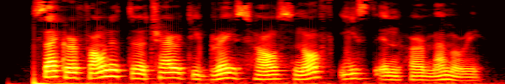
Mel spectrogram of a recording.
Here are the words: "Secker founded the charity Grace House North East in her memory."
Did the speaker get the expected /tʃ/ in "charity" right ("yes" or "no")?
yes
